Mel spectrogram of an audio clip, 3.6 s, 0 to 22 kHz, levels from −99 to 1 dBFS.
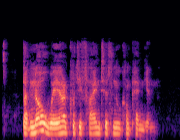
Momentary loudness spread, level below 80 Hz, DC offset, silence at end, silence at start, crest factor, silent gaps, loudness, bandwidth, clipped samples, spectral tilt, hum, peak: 15 LU; -56 dBFS; under 0.1%; 0.55 s; 0.45 s; 16 dB; none; -16 LUFS; 7.4 kHz; under 0.1%; -8.5 dB/octave; none; 0 dBFS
